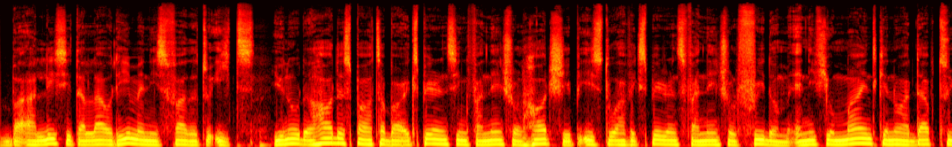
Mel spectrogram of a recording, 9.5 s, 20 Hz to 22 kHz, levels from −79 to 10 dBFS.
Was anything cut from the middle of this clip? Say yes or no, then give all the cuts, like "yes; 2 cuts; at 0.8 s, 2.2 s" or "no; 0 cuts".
no; 0 cuts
